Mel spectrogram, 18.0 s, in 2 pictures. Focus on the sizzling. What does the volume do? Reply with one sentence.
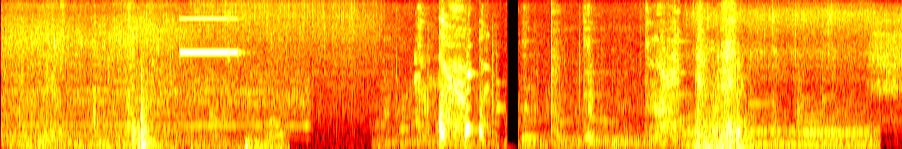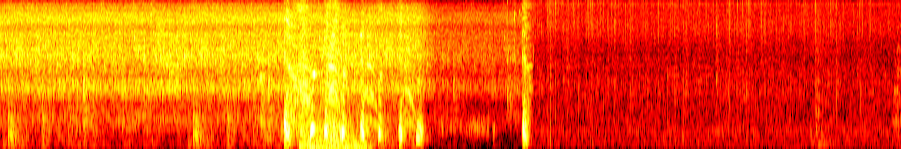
The volume of the sizzling goes down.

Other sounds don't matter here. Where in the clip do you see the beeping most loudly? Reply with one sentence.
The volume of the beeping peaks at 2 seconds.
